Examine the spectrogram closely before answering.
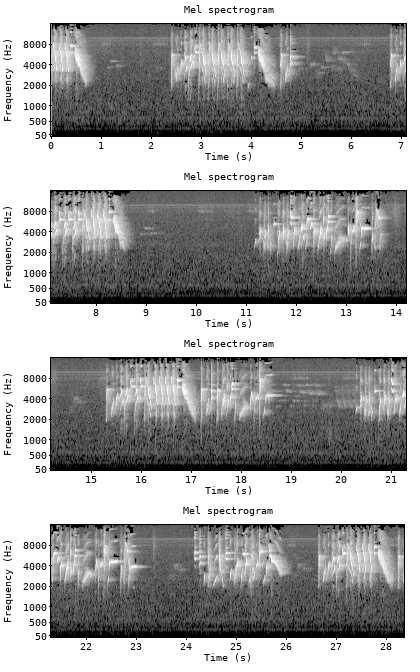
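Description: European goldfinch singing: a run of about eight song phrases, each two to three seconds of fast twittering and trilled notes, with pauses of a second or two between them.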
